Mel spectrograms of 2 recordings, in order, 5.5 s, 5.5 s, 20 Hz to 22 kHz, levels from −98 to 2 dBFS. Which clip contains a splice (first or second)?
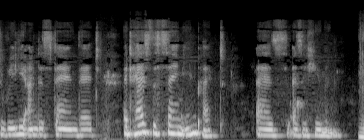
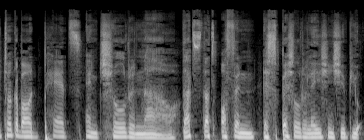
second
